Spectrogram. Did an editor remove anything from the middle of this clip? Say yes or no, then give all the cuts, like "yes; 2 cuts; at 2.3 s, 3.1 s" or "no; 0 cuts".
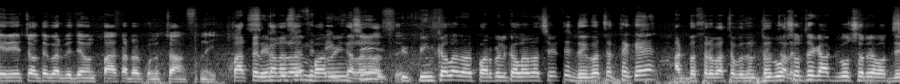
yes; 2 cuts; at 2.2 s, 5.6 s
